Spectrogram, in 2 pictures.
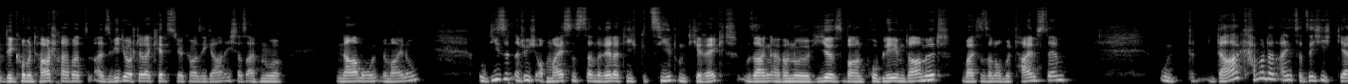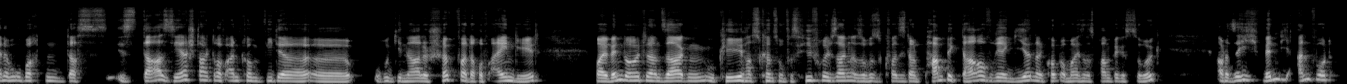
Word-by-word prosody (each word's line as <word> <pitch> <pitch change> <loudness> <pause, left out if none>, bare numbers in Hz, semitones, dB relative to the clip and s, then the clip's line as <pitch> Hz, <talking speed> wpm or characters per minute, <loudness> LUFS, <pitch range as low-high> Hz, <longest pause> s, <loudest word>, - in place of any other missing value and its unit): mit 145 - -7
den 145 - +5
Kommentarschreiber 145 +1 +2
als 135 -4 -3
Videoersteller 155 -1 +2
kennst 150 0 -2
du 140 - -1
ja - - -5
quasi 135 -1 -5
gar 135 +1 -4
nicht. 165 -1 -9
Das 145 - -6
ist - - -3
einfach 135 0 -5
nur 135 -1 -2 0.5
Name 145 0 +3
und 145 +3 -4
'ne 135 - -5
Meinung. 155 - -3 0.6
Und 165 - -4
die 220 +4 +4
sind 255 +1 -2
natürlich 190 +1 -1
auch - - -3
meistens 155 +5 0
dann 155 -4 0
relativ 145 0 +2
gezielt 180 +4 -2
und 140 -3 -5
direkt 135 0 +1
und - - -6
sagen 140 +1 +4
einfach 135 0 +1
nur: 135 -1 +4
„Hier 140 +5 +5
es 140 -1 -3
war 140 -1 +3
'n 130 - -2
Problem 145 +2 +2
damit“, 200 +10 +3
meistens 140 0 0
dann 140 - -1
auch 130 - -4
mit 130 -1 -5
Timestamp. 180 +6 0 0.9
Und 165 -6 -5
d - - -13
da 145 - +3
kann - - -5
man 280 - -1
dann 250 -2 0
eigentlich 205 0 -2
tatsächlich 185 0 -4
gerne 165 -1 +1
beobachten, 170 -3 -3
dass 160 - -4
es 155 +3 -7
da 170 +6 +4
sehr 170 +4 +1
stark 200 -2 -2
darauf 175 -2 -2
ankommt, 175 -3 -3
wie 170 - -4
der, 140 -4 +2
äh, - - -20 0.2
originale 145 -2 -1
Schöpfer 195 +4 0
darauf 145 -3 -2
eingeht. 160 +2 +2 0.5
Weil 150 -1 +6
wenn 180 +7 +5
Leute 180 -1 +3
dann 160 -1 +2
sagen: 160 +2 +3
„Okay, 165 +3 +3
hast 155 0 -5
kannst 165 -1 -2
du 150 - -5
was 135 - -8
hilfreiches 180 +1 -1
sagen." 175 0 +2
Also 145 -2 -2
so 145 -4 -8
quasi 145 -1 -5
dann 145 -3 -1
pampig 200 0 +2
darauf 195 -5 +1
reagieren, 165 +3 +1
dann 160 -3 0
kommt 155 +2 -2
auch - - -2
meistens 145 -1 -3
was 135 - -9
Pampiges 145 -1 -5
zurück. 145 +11 -2 0.5
Aber - - -1
tatsächlich, 195 +3 -1
wenn 180 +8 +3
die 220 -2 -8
Antwort 220 -3 0
155 Hz, 225 wpm, -23 LUFS, 140-180 Hz, 0.9 s, Weil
